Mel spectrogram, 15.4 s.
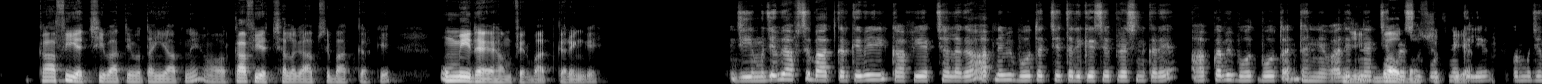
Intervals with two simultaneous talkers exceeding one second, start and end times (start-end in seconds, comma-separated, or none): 13.4-14.7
